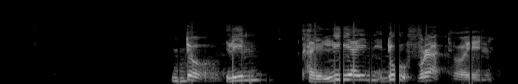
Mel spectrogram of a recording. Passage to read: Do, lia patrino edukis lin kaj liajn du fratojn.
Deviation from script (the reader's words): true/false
true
